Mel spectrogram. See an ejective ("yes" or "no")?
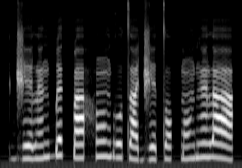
no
